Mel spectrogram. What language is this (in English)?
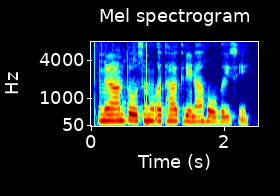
Punjabi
